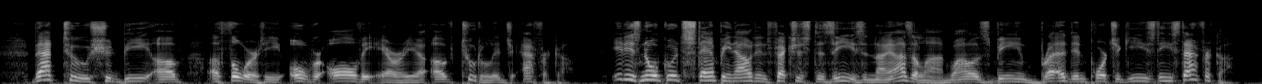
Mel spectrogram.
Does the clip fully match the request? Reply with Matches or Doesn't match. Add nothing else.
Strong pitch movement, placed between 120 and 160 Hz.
Matches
